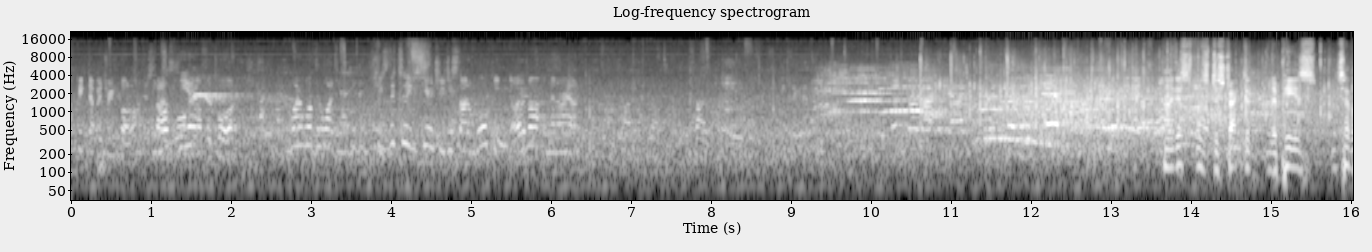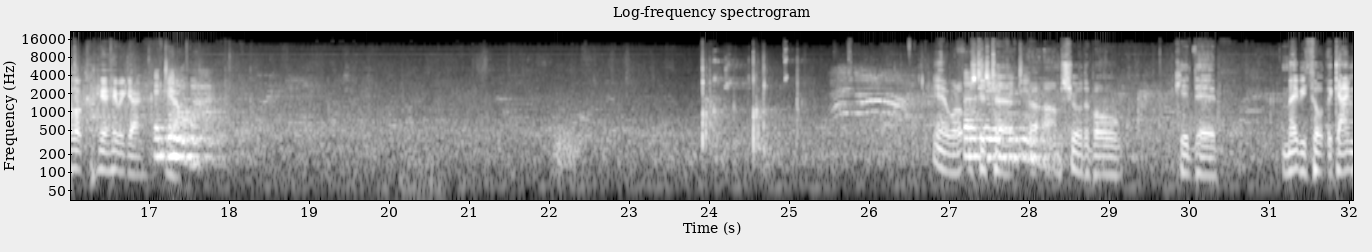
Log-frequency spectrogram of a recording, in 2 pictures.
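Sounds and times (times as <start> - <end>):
background noise: 0.0 - 32.0
people talking: 13.6 - 18.0, 26.8 - 29.2
crowd murmur: 17.0 - 18.8, 26.4 - 29.8.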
